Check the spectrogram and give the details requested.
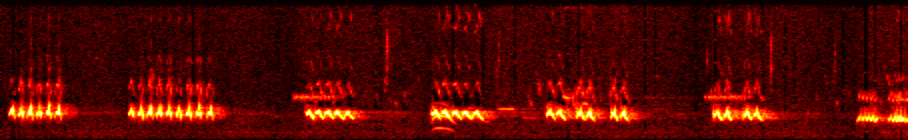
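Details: Northern mockingbird song from North America: bursts of rapid rattling notes repeated in series, each burst shifting slightly in pattern, with short pauses between and a lower slurred phrase at the end.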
